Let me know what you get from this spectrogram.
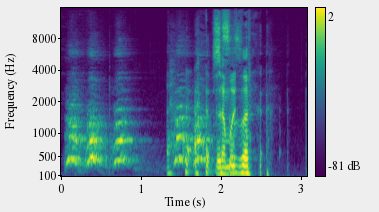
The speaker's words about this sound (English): Everybody, this is Jimmy's dog, May. She has thoughts. She's like, take the money.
